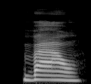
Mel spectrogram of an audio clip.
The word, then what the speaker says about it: vào: Vào. – This word is pronounced with a falling tone.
